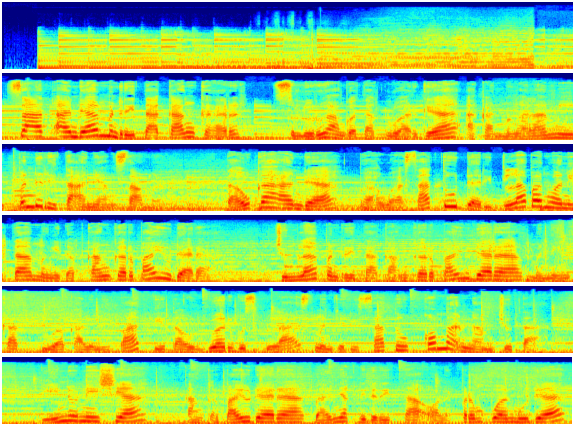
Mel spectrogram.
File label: Female Indonesian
